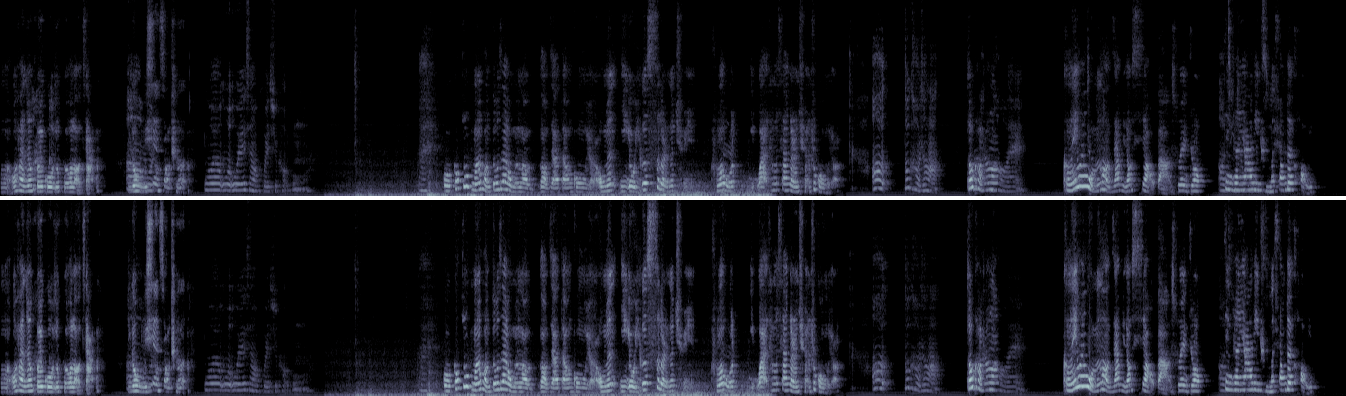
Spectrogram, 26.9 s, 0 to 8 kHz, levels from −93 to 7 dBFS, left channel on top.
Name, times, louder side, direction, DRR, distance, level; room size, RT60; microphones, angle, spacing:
voice 1, 0.0-2.0 2.6-3.7 8.9-13.9 14.2-14.7 15.0-16.8 19.3-20.0 21.3-24.0 24.5-26.2, right 3 dB, 60° right, 0.8 m, -32 dB
voice 2, 0.6-1.1 2.5-3.1 4.1-6.2 8.4-8.7 14.4-14.7 17.4-17.8 18.1-18.8 19.4-20.5 21.8-22.1 24.4-25.6, left 3 dB, 55° left, 1.5 m, -49 dB
sound 1, 6.5-15.4, right 1 dB, 25° right, 0.8 m, -44 dB
13.0 x 4.6 x 4.9 m
head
